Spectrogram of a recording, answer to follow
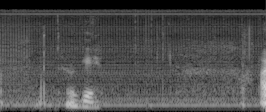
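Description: Steady low electrical hum on the recording during a pause in speech, with a brief faint bit of voice about half a second in.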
